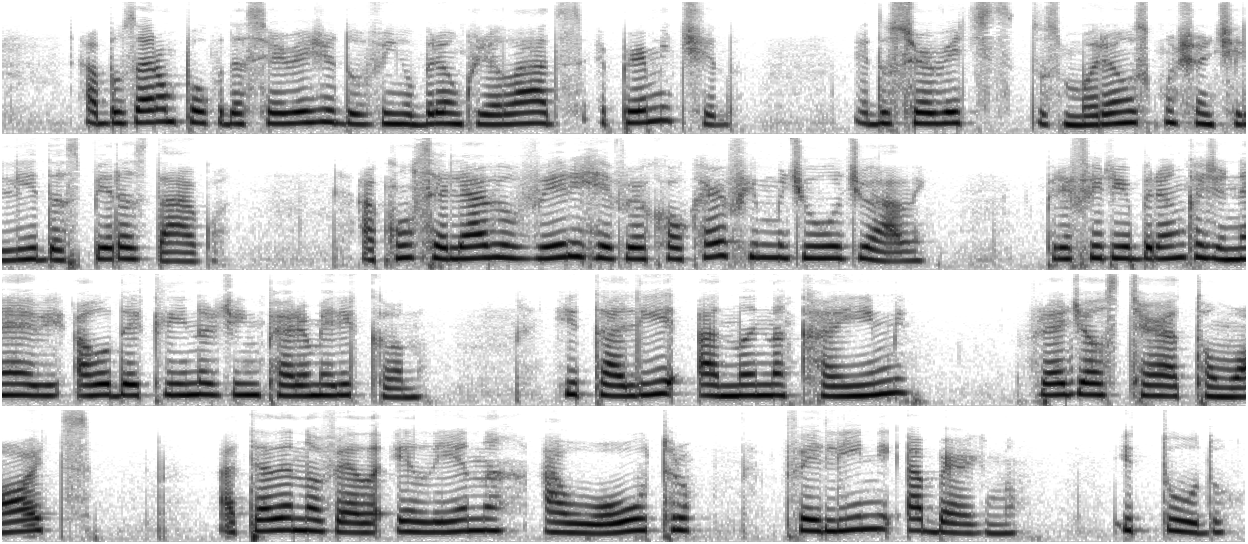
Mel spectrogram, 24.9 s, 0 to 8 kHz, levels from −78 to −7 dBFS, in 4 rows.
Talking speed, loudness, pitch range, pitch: 140 wpm, -14 LUFS, 235-270 Hz, 255 Hz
